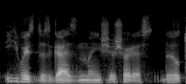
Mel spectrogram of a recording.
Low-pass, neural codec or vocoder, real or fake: 10.8 kHz; codec, 24 kHz, 0.9 kbps, WavTokenizer, medium speech release version 2; fake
